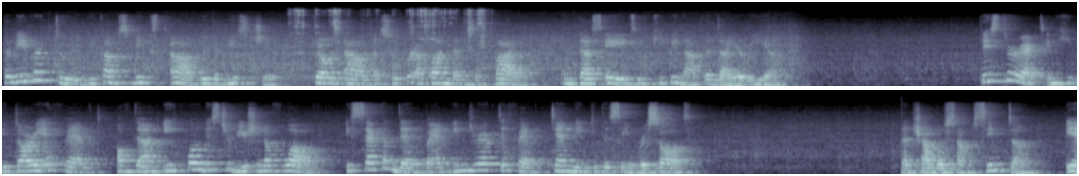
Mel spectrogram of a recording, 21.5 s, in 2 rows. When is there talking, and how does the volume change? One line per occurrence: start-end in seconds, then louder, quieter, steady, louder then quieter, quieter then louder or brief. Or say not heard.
0.0-7.8 steady
9.8-17.6 steady
19.7-21.4 brief.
